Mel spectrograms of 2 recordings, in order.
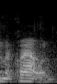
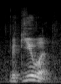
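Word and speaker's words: McEwan: these two together uh Ian mowen or how do you say his name Ean Ian McAn that's how you say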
